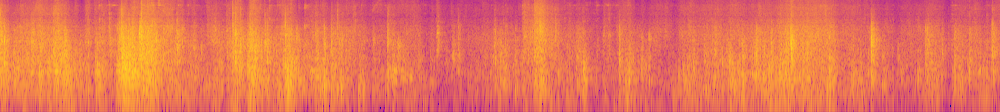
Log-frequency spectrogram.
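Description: Grow-tent fabric rustling and scraping as it is pulled and stretched over the steel-tube frame, with a couple of sharp knocks near the end.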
